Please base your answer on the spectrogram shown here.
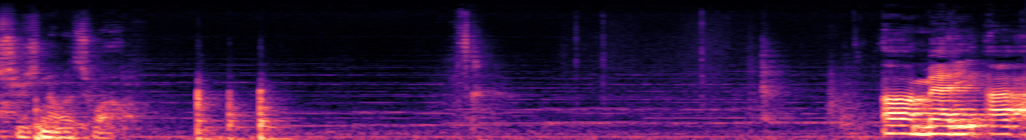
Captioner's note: door knocking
